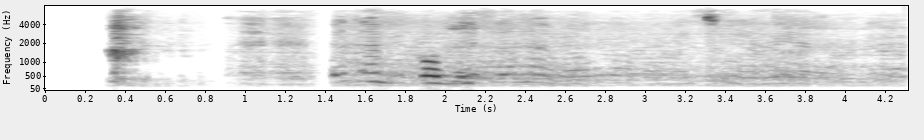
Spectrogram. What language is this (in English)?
Swahili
